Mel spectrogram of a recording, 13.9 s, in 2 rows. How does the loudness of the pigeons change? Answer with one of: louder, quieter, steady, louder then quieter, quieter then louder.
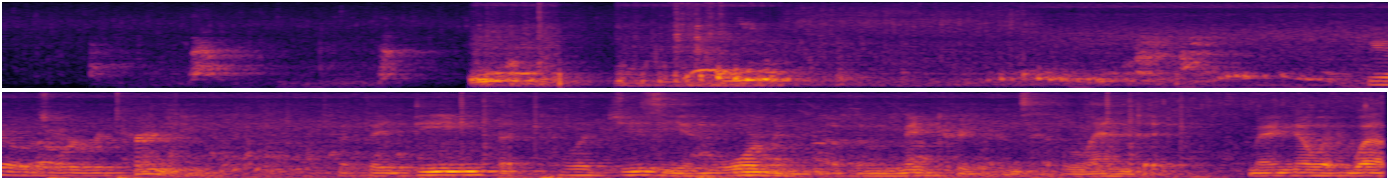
quieter.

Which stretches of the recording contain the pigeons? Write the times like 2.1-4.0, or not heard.
2.4-13.2.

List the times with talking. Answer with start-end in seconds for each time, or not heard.
6.7-13.8.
